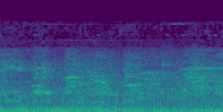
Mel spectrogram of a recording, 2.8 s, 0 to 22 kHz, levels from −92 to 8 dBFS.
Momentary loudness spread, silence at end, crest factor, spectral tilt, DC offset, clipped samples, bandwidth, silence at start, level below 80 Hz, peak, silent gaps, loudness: 3 LU; 0 s; 14 dB; -6 dB/octave; under 0.1%; under 0.1%; 11 kHz; 0 s; -36 dBFS; -20 dBFS; none; -34 LUFS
